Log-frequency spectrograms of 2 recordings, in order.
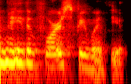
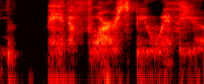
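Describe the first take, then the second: First: Said in the usual way. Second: Soft, unvoiced, slow whisper; hushed whisper into the phone. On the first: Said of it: "I said". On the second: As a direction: breathe it like a secret blessing. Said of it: "I kind of whispered over the phone".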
